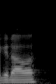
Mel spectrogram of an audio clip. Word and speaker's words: Iguodala: you make of the Andre how do you pronounce the Iguodala yeah Andre Iguodala okay I was really worried I was gonna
